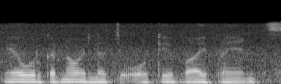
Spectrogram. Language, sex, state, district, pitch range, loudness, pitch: Telugu, male, Andhra Pradesh, Sri Satya Sai, 100-110 Hz, -14 LUFS, 105 Hz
